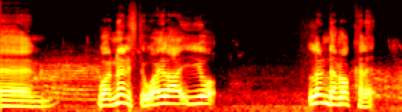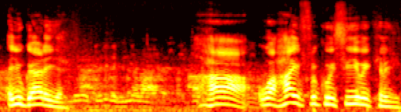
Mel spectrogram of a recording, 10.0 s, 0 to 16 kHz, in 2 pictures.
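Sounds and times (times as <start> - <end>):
man speaking: 3.8 - 10.0.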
